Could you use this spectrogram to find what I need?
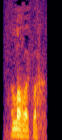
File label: allahu akbar whisper quiet low voice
